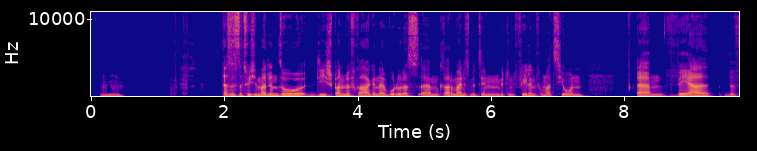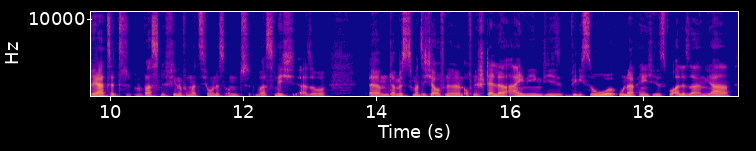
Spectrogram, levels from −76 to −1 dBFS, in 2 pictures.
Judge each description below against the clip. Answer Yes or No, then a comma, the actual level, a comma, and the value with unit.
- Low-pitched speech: Yes, low, 100 Hz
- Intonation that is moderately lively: No, narrow, 2.2 semitones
